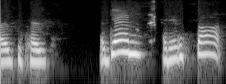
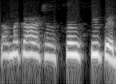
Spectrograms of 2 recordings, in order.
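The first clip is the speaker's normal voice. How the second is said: acted-out muttering to oneself, higher pitch; retold self-scolding, pitched up; mildly exasperated with yourself; embarrassed self-talk; 6 semitones higher than usual. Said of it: "talking to myself".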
